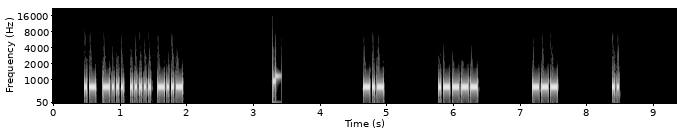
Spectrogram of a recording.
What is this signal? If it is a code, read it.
Morse code, heard as a keyed tone, about 36 wpm, spaced as for 15 wpm, 700 Hz. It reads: AB5X K1OI
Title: USA Call Signs - 4 Characters - 8x Character Spacing - 35wpm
